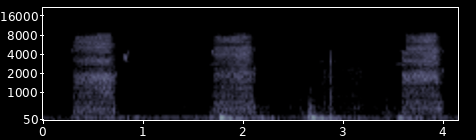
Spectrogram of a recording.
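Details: At a barn owl nest box shortly after midnight, a female feeds herself and her owlets: three drawn-out, noisy hissing screeches about 1.5 seconds apart, with soft knocks between them.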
